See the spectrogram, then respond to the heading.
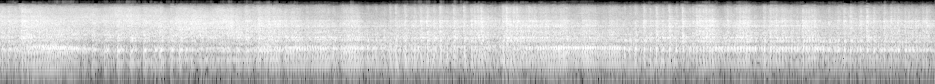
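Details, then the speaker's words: Sno Jet two-stroke snowmobile after new fuel line and fuel filter, now running off its own tank with key start: steady even buzzy note with slight rev wobble, no misses or knocks; running properly. "So yeah, she starts and runs, and I put in a new fuel line and a new fuel filter."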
